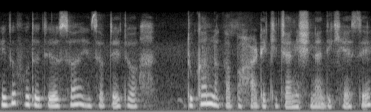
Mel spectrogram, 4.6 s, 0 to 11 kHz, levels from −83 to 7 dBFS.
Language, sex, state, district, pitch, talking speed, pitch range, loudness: Nagamese, female, Nagaland, Dimapur, 210 Hz, 180 wpm, 195-235 Hz, -15 LUFS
